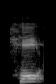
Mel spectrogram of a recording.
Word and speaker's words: Krantz: So he changed his last name to be more pronounceable, the spelling of it, right? Because otherwise it looks like Keith Crank, like crank is like a drug or cocaine or whatever it is. So he put an E on it. So it's now Krance. Okay. Pronounced because it's just easier that way, right?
